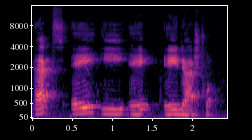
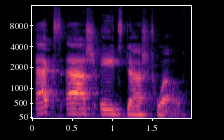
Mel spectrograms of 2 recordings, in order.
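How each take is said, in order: First: The second part is said as letters A E. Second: The second part is said as the word ash. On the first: This is how the name looks when written. "That's how it looks" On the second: This is the father's version of the name. "Elon Musk says A E means ash"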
